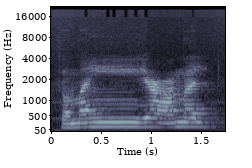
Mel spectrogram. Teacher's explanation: اس لفظ میں نون ساکن کے بعد یا آیا ہے، یعنی یہ نون ساکن ہے اس کے بعد کیا ہے، یا ہے، تو اس لیے غنہ کے ساتھ ادغام کیا جائے گا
